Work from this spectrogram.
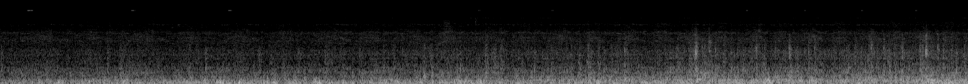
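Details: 2006 Arctic Cat Prowler XT 650 H1, after replacing a failed output shaft bearing: steady low rumble with rough gritty grinding as it runs, same as before; root cause of the bearing failure still unknown.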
